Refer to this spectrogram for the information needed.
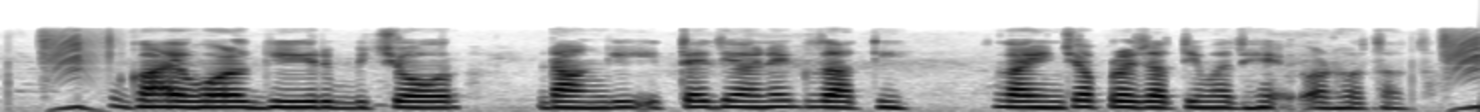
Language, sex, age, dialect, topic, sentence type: Marathi, female, 31-35, Standard Marathi, agriculture, statement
